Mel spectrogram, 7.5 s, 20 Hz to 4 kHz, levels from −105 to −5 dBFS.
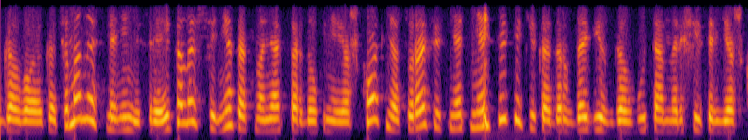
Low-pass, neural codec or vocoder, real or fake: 3.6 kHz; none; real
